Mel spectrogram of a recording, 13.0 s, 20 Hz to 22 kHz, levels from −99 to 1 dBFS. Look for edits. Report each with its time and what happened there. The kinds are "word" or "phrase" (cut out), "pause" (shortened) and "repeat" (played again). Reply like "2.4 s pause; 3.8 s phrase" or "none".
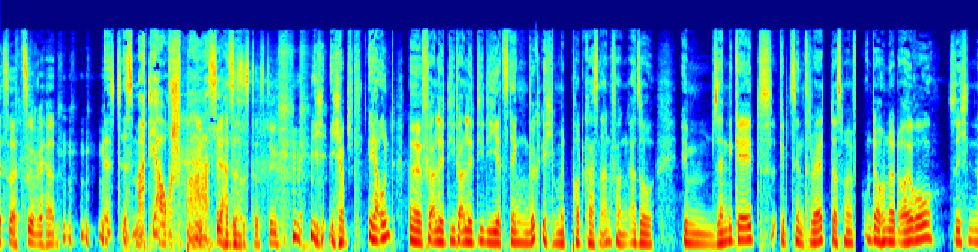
5.4 s pause; 6.1 s repeat; 7.4 s phrase; 10.3 s word; 11.4 s word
